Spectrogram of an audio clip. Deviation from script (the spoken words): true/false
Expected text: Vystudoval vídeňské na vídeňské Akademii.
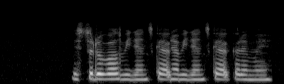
false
